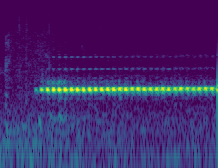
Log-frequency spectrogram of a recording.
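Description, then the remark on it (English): A male screech owl's call played back during an owl prowl: a steady, monotone whistled trill of rapid even pulses that starts abruptly and carries on for nearly two seconds, fairly loud, with no talking. “The sound you hear is a male screech owl.”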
